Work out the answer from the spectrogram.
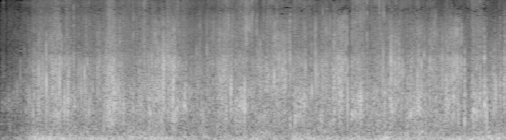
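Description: Footsteps of someone walking along a path that divides a rural property in Portugal: a steady series of many soft crunching steps over a constant hiss, with no talking.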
